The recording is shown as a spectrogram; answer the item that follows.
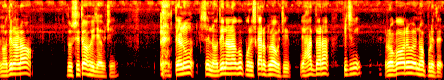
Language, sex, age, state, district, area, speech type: Odia, male, 18-30, Odisha, Balangir, urban, spontaneous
